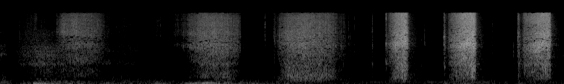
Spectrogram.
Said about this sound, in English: Now I have finished grinding the corn, and it is soft enough for the cake. So now I'm sweeping it into my basket.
